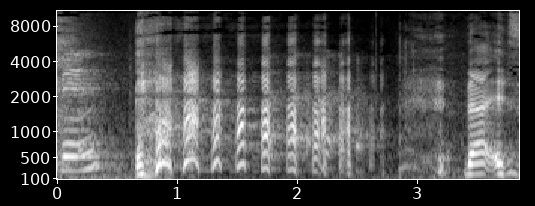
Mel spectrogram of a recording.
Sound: laughs

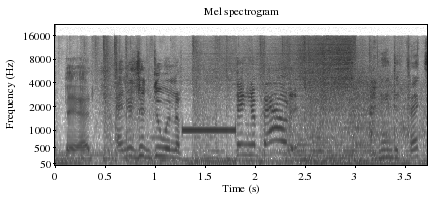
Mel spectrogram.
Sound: beep

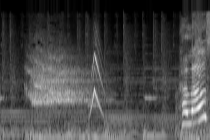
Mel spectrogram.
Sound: tires squealing

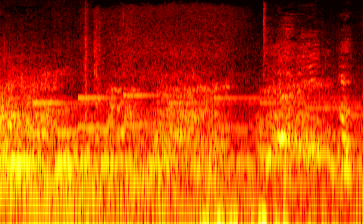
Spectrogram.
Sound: sliding door opens

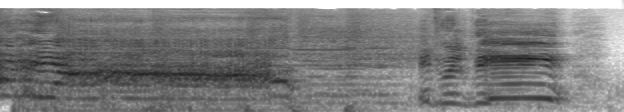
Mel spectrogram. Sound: thunder

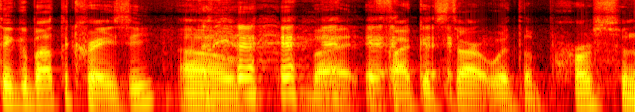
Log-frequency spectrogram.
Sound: laughs

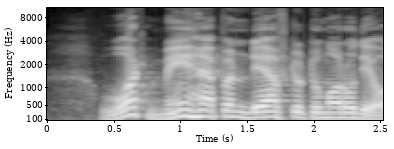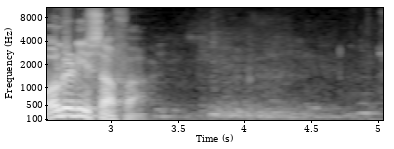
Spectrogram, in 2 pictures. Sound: few laugh

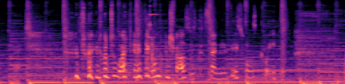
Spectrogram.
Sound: laughs

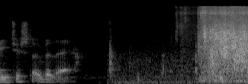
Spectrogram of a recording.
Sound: fire crackles; water flushes

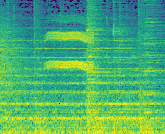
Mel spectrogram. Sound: shrieking

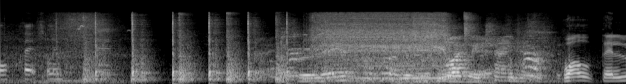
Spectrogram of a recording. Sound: general workshop noise, chatter

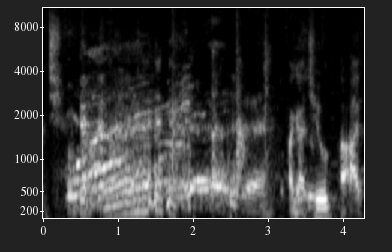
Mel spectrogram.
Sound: family cheering

